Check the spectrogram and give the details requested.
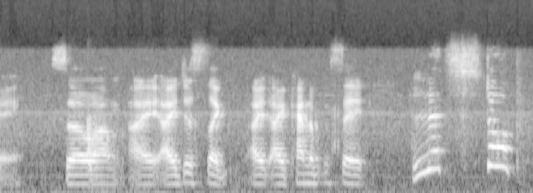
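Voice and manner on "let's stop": very high-pitched put-on British accent. Speaking as a character during a tabletop game: british accent. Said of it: "that was actually more British".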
